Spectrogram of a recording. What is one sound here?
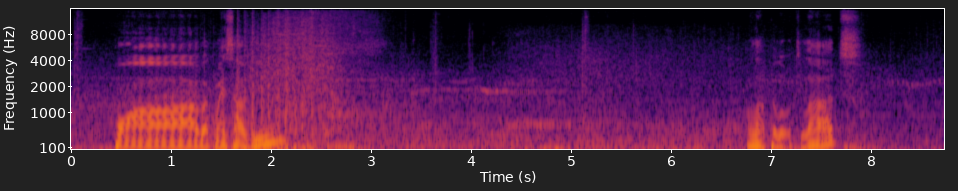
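A man speaks with animation into a nearby microphone.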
